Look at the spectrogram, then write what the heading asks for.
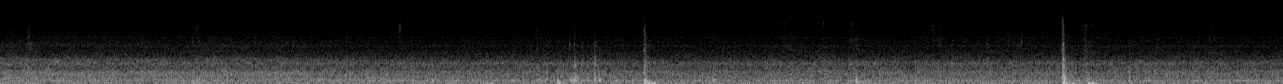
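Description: Vehicle engine idling steadily, a constant low hum, with a few short knocks about halfway through and two more near the end.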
